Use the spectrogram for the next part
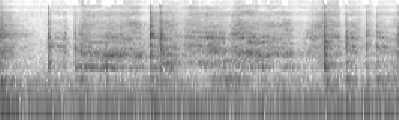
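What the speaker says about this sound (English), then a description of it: "Stir in couscous." A spoon stirs dry couscous in a cooking pot, soft gritty scraping with a few light metallic clinks, quiet and close, no talking.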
